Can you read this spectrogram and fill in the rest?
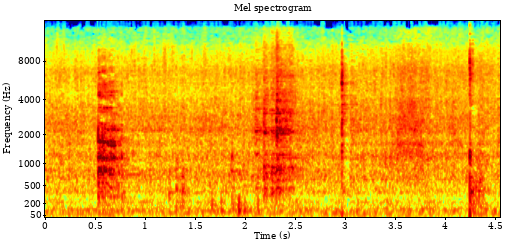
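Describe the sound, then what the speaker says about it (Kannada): Tamarind water poured into a pan of frying onions and spice powder for tamarind chitranna, giving a faint sizzle with a few soft stirring scrapes and brief clinks, no voices. "ನಂತರ ಹುಣಸೆಹಣ್ಣು ನೀರನ್ನು ಹಾಕೋಣ"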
